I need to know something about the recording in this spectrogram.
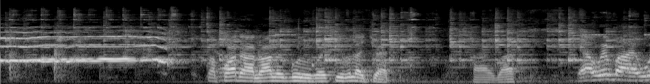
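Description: A high held call lasting until about two seconds in, then a man's voice chanting with a quickly wavering pitch, with small metal bells clinking.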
